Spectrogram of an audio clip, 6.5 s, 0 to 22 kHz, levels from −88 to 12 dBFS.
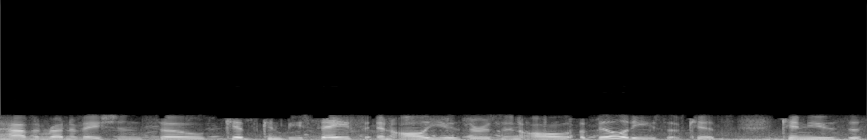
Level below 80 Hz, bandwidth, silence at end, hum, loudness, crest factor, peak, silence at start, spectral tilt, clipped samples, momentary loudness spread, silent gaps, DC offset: -34 dBFS; 4.1 kHz; 0 s; none; -16 LUFS; 14 dB; 0 dBFS; 0 s; -11.5 dB/octave; under 0.1%; 9 LU; none; under 0.1%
